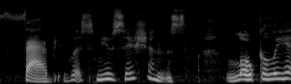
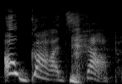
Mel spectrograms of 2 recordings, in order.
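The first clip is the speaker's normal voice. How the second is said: playful protest; 2 semitones higher, 4 dB louder, much slower than usual. Real, not acted. Recoils at teasing about lutefisk.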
